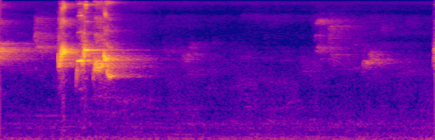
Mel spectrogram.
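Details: Red-whiskered bulbul giving a fighting song in the morning to train a bird: one loud, rapid phrase of warbled whistles dropping in pitch, then near silence with a faint distant chirp.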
